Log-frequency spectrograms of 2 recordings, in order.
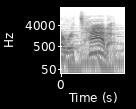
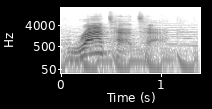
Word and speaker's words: Rattata: as a kid a lot of you probably pronounce it a Rattata when in reality it's actually pronounced ratata I'm sorry I'm way I'm way what are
